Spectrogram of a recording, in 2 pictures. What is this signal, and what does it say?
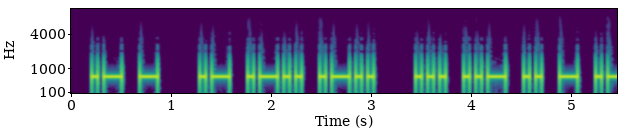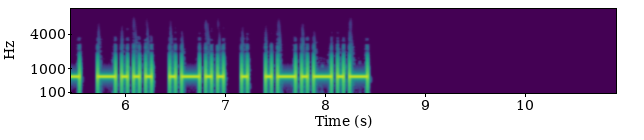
Morse code, heard as a keyed tone, about 20 wpm, 700 Hz. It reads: AT ALL SUITABLE.
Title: Sentences from Top 1400 Words 20wpm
